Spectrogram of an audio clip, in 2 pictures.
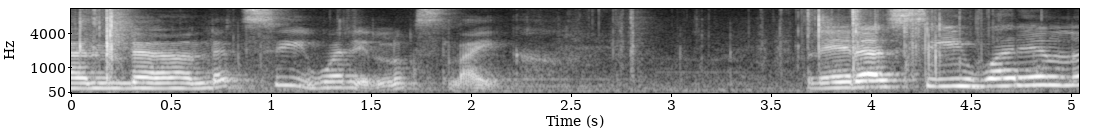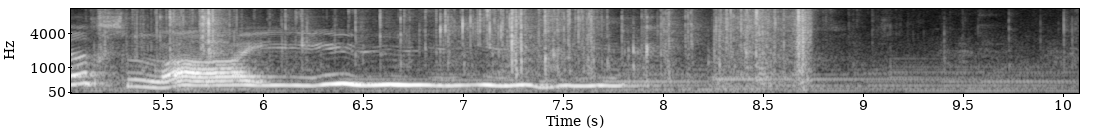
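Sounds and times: box snapping open: 0.0s - 0.3s
packaging crinkling and clicking: 0.0s - 0.4s, 2.5s - 10.0s
faint background music: 0.0s - 10.0s.

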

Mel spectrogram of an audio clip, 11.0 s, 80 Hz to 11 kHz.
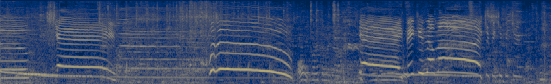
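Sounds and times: person singing long held notes: 0.0s - 4.2s.

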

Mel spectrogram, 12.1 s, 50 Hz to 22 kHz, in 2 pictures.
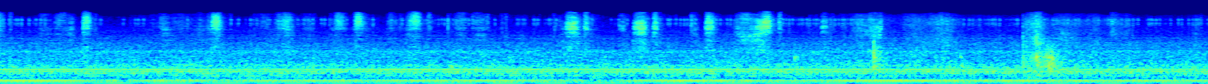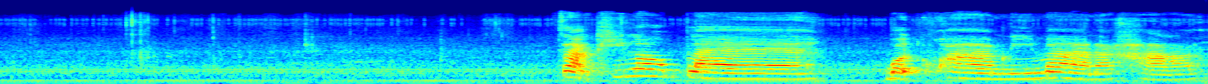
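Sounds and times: pen scratching on paper: 0.0s - 4.2s
low electrical hum: 0.0s - 12.0s.

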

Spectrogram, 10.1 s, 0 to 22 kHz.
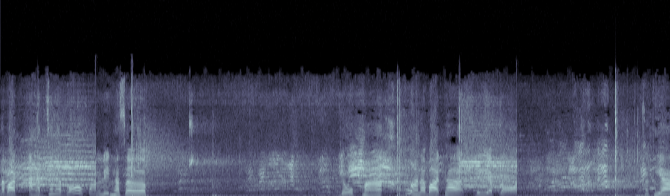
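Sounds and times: volleyball arena background: 0.0s - 10.0s.

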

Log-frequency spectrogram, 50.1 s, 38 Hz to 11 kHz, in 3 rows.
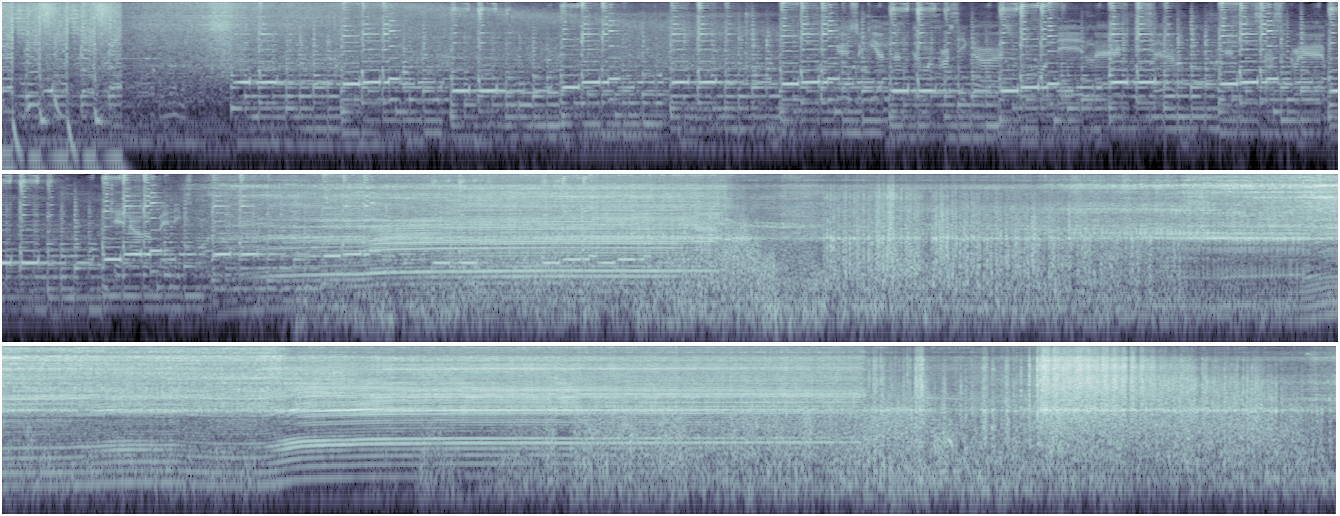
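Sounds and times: scooter engine accelerating: 0.0s - 11.6s, 18.0s - 50.0s
wind noise: 19.5s - 33.4s, 38.3s - 50.0s.

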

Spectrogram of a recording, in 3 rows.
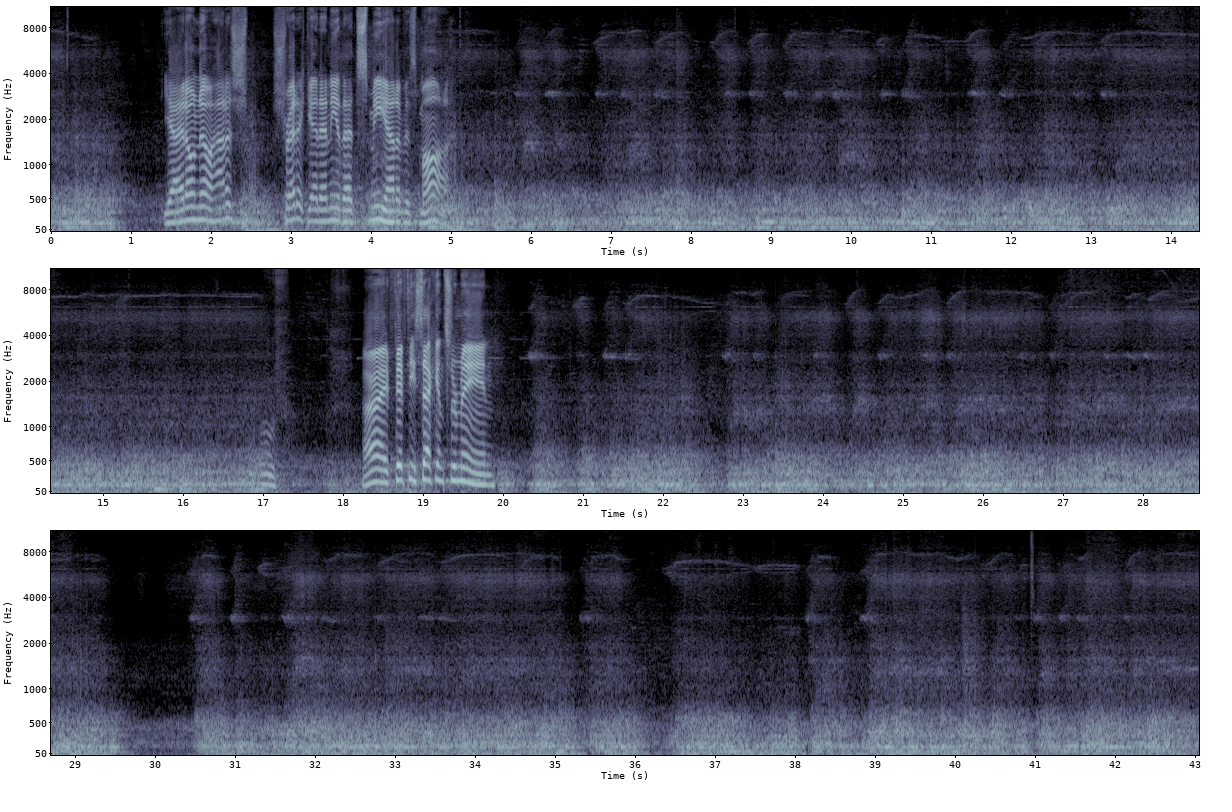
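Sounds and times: robots pushing hum and rumble: 0.0s - 43.0s.

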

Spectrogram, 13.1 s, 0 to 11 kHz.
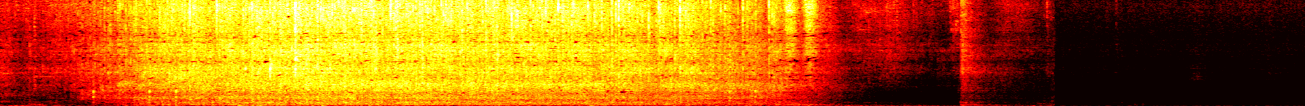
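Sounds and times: audience applauding: 0.8s - 8.2s.

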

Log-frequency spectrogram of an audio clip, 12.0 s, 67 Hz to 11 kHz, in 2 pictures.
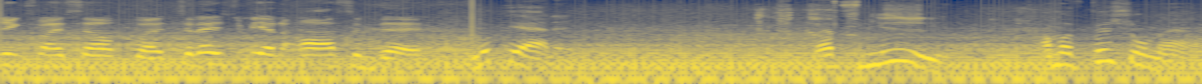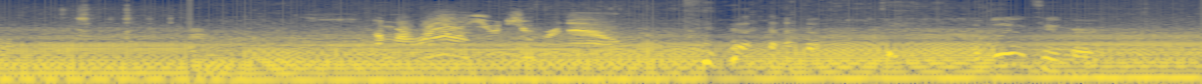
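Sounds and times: motorcycle engine droning: 0.0s - 12.0s.

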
